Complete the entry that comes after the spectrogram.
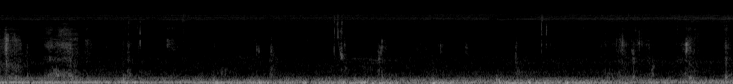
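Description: A person chewing and biting on fries, with small crunches and mouth clicks scattered through, over a steady low hum.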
